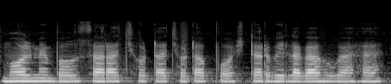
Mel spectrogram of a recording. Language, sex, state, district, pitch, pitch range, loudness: Hindi, male, Jharkhand, Deoghar, 140 Hz, 135-140 Hz, -16 LUFS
